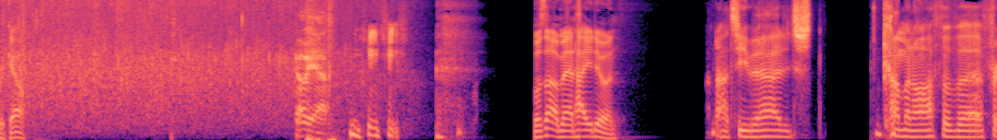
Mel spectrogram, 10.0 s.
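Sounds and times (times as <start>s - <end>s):
speech: 0.0s - 0.4s, 2.9s - 4.6s, 5.3s - 6.2s, 7.1s - 9.9s
round of applause: 0.0s - 4.2s
laughter: 3.0s - 4.7s.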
